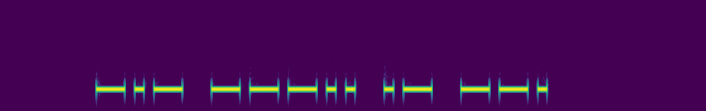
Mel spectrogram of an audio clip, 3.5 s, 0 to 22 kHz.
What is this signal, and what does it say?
Morse code, heard as a keyed tone, about 31 wpm, 700 Hz. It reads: K8AG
